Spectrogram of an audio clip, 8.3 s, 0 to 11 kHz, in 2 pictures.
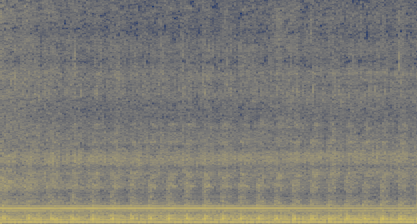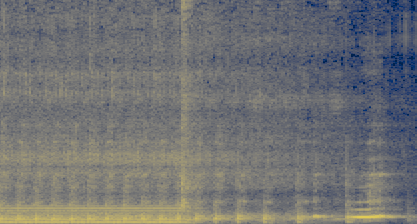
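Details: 1920s Usaco air compressor, switched on at its relay control box. Steady motor drone with an even pumping pulse, then it winds down after switch-off. Normal, smooth running.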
